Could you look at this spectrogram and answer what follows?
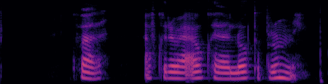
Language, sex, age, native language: Icelandic, other, 11, Icelandic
